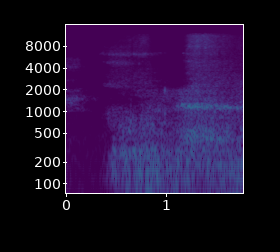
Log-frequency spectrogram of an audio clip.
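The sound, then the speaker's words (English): A deep breath taken during a mindfulness exercise: a soft, airy inhale swells after a brief quiet moment and holds steady, with no talk over it. “And breathe.”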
